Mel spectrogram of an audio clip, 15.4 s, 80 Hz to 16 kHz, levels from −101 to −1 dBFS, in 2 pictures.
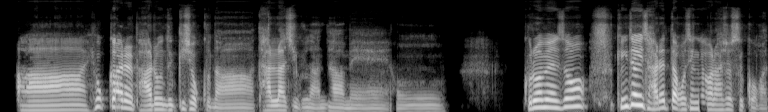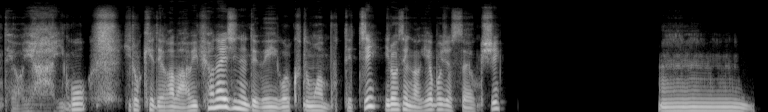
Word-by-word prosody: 아 155 +2 +2
효과를 255 -4 +5
바로 160 +3 +2
느끼셨구나, 120 - -3
달라지고 150 -4 -1
난 110 -1 -6
다음에. 110 -3 -7
오 105 0 -10 0.8
그러면서 245 +3 +6 0.3
굉장히 310 +5 +9
잘했다고 220 -9 +4
생각을 200 -4 -1
하셨을 165 -2 -4
것 - - -7
같아요. 105 0 -14
'이야 115 - -9 0.2
이거 180 +1 -6 0.4
이렇게 160 - -7
내가 140 0 -4
마음이 135 +4 -3
편해지는데 225 - +1
왜 130 0 -4
이걸 130 +1 -4
그동안 140 -3 -5
못했지?' 275 +3 -4
이런 175 +2 +1
생각 145 -7 -4
해 165 - -2
보셨어요, 155 -9 -7
혹시? 195 - -5 1.6
음. 130 -3 -6
150 Hz, 310 characters per minute, -25 LUFS, 120-180 Hz, 1.6 s, 굉장히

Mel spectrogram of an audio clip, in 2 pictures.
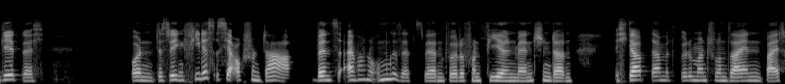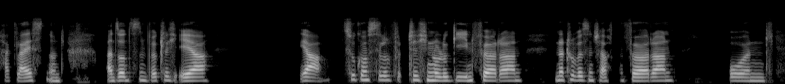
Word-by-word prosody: geht 220 +1 +3
nicht.“ 160 0 -6 0.8
Und 175 -2 -1
deswegen 195 +1 +1
vieles 275 +7 0
ist - - -7
ja - - +6
auch - - 0
schon 210 -3 -4
da. 185 -4 +3 0.2
Wenn's 195 +1 +3
einfach 220 +2 +1
nur 205 - -6
umgesetzt 220 -9 -3
werden 160 +1 -1
würde 165 +1 +1
von 170 0 -3
vielen 170 -2 +2
Menschen, 170 +4 -1
dann 160 +1 +3 0.4
ich - - -6
glaube, 205 +1 +6
damit 190 -1 -4
würde 185 +1 -5
man 185 0 -2
schon 180 -1 -5
seinen 175 0 +3
Beitrag 160 +1 0
leisten 160 +3 0
und 160 - -5 0.4
ansonsten 180 +2 0
wirklich 185 +2 -3
eher, 170 +1 +6 0.9
ja, 175 +2 +3
Zukunftstelf 205 -2 -3
Technologien 180 -4 0
fördern, 175 -1 +3 0.3
Naturwissenschaften 190 -3 -2
fördern 175 +2 +3 0.5
und 165 -1 -3
180 Hz, 155 wpm, -25 LUFS, 165-195 Hz, 0.9 s, ja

